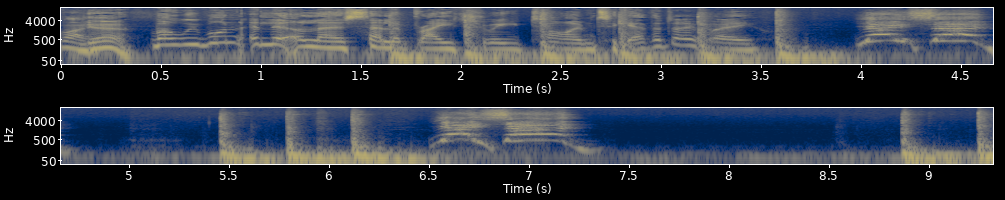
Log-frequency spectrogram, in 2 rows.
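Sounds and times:
speech: 0.0 - 4.8, 6.5 - 7.3
heavy bangs on a floor: 1.6 - 4.0, 5.4 - 6.6, 8.8 - 9.3.

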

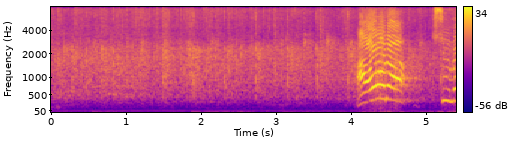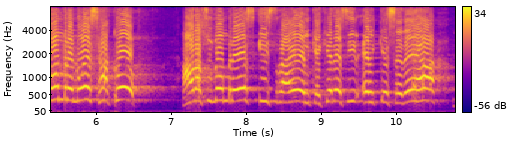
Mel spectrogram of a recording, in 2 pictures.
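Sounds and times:
audience applauding: 0.0 - 5.3
speech: 4.1 - 10.7.

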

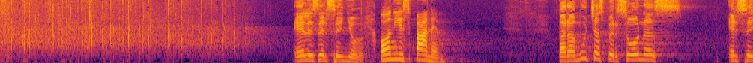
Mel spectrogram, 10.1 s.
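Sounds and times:
audience applause: 0.0 - 3.5
speech: 3.9 - 6.0, 7.5 - 9.1, 9.7 - 10.0.

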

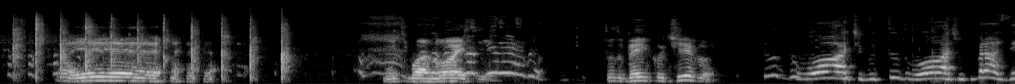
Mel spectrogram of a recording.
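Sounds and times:
hands clapping: 0.0 - 3.1
speech: 0.6 - 2.4, 3.8 - 7.2, 8.1 - 10.1.

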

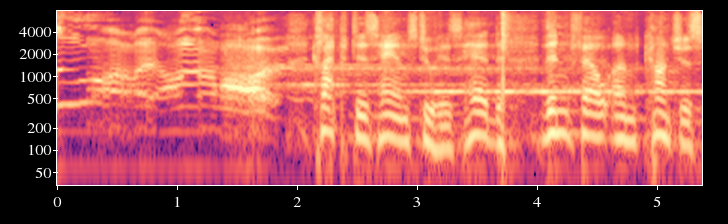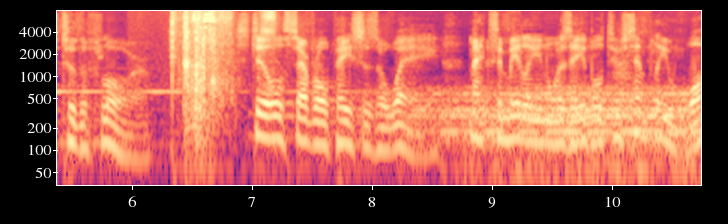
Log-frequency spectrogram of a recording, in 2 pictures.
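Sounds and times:
man screaming in pain: 0.0 - 3.0
speech: 2.2 - 10.7.

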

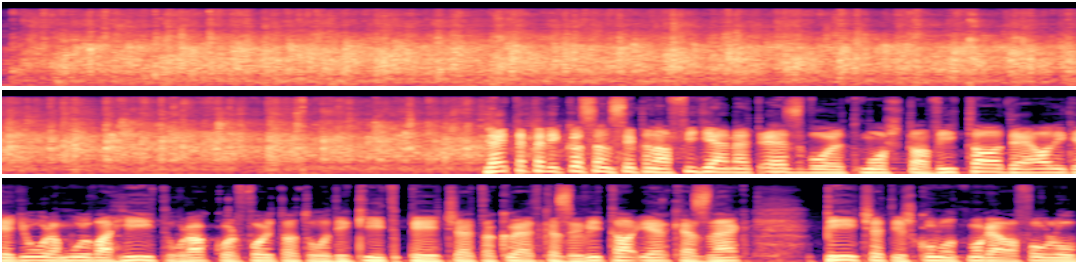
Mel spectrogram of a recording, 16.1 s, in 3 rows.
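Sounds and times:
audience applause: 0.0 - 8.6
speech: 7.8 - 16.1.

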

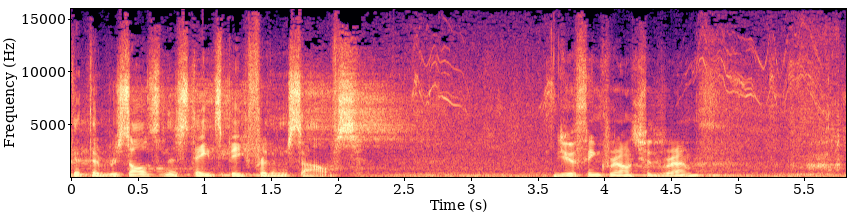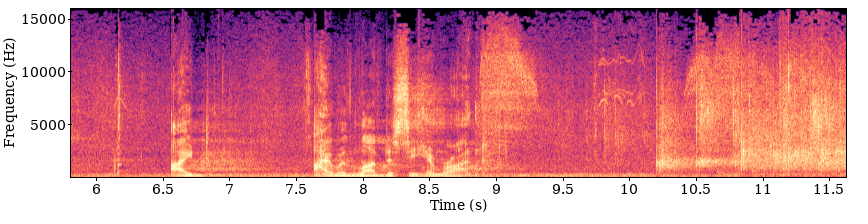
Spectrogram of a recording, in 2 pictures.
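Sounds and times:
speech: 0.0 - 2.4, 3.6 - 5.0, 6.6 - 7.0, 7.6 - 9.1
tepid applause: 10.2 - 11.6.

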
